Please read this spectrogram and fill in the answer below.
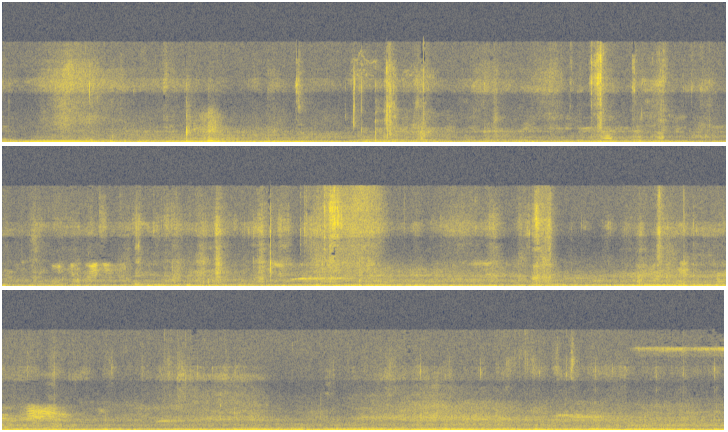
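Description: Outdoor background: a steady low rumble with faint voices and a few light knocks and clicks from handling the boundary strap and its ground stake.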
